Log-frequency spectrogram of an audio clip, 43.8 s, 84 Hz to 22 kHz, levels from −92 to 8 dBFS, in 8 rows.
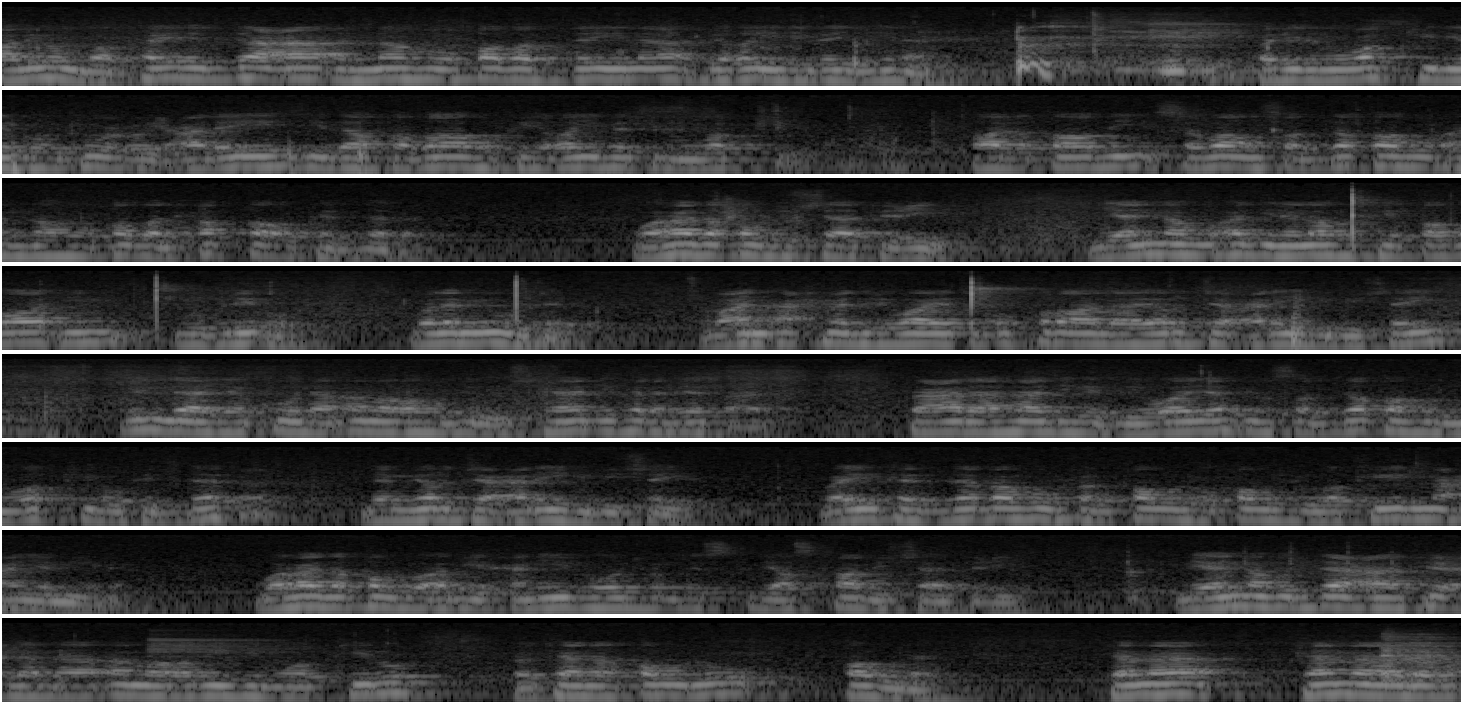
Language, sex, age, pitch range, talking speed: Arabic, male, 40-59, 120-135 Hz, 125 wpm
